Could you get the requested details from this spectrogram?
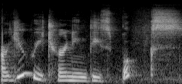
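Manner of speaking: usual speaking voice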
